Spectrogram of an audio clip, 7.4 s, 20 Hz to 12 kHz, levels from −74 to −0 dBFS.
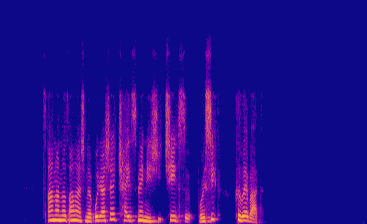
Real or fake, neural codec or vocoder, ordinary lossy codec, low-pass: fake; codec, 16 kHz, 0.5 kbps, X-Codec, HuBERT features, trained on balanced general audio; Opus, 16 kbps; 7.2 kHz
